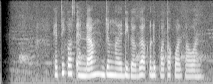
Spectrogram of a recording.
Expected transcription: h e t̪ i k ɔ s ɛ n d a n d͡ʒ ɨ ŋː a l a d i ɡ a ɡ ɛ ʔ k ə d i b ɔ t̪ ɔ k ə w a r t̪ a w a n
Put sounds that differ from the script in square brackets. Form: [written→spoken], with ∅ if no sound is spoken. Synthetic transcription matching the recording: h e t̪ i k ɔ s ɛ n d a [n→ŋ] d͡ʒ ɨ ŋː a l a d i ɡ a ɡ [ɛ→a] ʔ k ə d i [b→p] ɔ t̪ ɔ k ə w a r t̪ a w a n

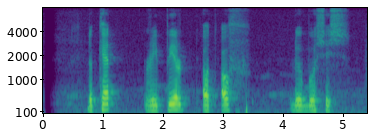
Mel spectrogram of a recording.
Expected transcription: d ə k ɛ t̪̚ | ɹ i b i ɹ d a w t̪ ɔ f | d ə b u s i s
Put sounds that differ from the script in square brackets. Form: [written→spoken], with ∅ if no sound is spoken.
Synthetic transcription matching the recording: d ə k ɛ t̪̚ | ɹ i [b→p] i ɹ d a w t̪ ɔ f | d ə b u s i s

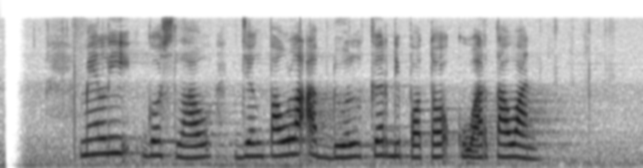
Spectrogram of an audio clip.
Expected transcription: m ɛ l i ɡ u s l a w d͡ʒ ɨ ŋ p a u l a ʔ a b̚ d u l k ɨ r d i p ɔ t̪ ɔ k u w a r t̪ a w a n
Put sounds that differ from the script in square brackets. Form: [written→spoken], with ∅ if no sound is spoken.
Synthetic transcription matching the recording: m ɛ l i ɡ [u→ɔ] s l a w d͡ʒ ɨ ŋ p a u l a ʔ a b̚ d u l k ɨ r d i p ɔ t̪ ɔ k u w a r t̪ a w a n

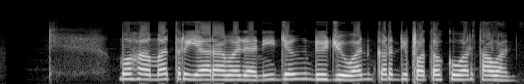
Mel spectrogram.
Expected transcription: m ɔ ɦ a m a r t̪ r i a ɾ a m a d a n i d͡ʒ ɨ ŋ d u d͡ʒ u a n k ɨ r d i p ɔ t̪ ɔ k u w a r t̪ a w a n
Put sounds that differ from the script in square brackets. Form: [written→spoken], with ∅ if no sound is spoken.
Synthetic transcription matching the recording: m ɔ ɦ a m a [r→∅] t̪ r i a ɾ a m a d a n i d͡ʒ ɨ ŋ d u d͡ʒ u a n k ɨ r d i p ɔ t̪ ɔ k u w a r t̪ a w a n

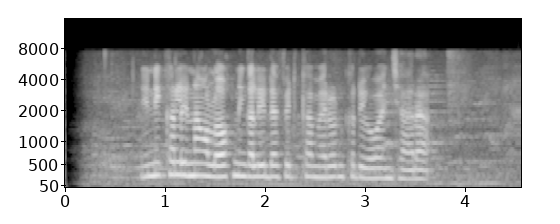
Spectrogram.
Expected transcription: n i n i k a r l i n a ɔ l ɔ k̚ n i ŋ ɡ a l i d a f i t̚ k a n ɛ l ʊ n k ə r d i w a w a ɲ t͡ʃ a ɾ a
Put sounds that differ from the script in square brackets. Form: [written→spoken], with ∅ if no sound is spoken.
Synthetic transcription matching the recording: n i n i k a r l i n a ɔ l ɔ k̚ n i ŋ ɡ a l i d a f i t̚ k a [n→m] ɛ [l→ɾ] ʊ n k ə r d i w a w a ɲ t͡ʃ a ɾ a

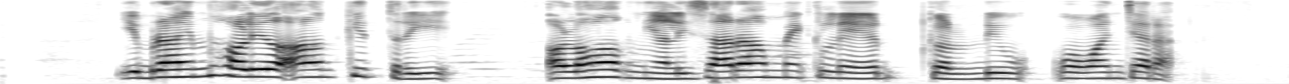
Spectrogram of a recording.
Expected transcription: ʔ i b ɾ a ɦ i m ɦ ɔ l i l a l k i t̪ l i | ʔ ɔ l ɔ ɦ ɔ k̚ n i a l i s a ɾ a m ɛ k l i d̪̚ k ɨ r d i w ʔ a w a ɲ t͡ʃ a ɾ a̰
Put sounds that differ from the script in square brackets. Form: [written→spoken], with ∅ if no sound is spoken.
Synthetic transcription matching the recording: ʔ i b ɾ a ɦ i m ɦ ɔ l i l a l k i t̪ [l→ɾ] i | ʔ ɔ l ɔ ɦ ɔ k̚ n i a l i s a ɾ a m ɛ k l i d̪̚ k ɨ r d i w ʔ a w a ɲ t͡ʃ a ɾ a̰

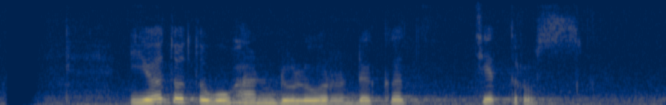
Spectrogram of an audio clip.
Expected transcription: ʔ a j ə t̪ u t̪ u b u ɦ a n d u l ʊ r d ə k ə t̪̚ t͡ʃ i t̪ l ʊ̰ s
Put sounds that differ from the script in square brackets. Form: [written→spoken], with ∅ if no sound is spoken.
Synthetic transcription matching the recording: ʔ [a→i] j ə t̪ u t̪ u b u ɦ a n d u l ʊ r d ə k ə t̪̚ t͡ʃ i t̪ [l→ɾ] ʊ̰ s

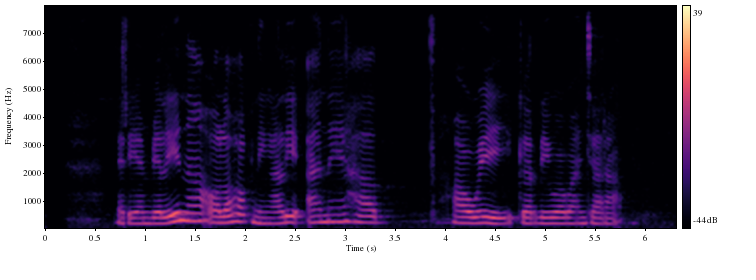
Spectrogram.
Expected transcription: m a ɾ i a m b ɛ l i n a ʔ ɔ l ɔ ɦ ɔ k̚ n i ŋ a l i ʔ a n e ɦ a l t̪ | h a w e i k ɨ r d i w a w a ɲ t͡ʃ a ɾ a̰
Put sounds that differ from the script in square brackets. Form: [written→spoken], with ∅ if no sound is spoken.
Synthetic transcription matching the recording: m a ɾ i a m b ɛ l i n a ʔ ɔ l ɔ ɦ ɔ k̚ n i ŋ a l i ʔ a n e ɦ a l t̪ | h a w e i k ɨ r d i w a w a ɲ t͡ʃ a ɾ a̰

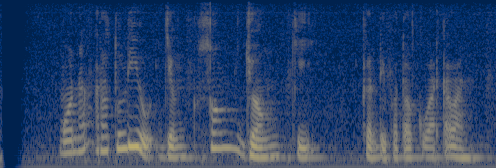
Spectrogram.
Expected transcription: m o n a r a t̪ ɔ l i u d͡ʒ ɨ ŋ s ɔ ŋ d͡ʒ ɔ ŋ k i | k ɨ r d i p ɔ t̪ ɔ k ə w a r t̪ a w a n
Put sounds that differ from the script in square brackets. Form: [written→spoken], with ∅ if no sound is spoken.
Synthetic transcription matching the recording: m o n a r a t̪ [ɔ→u] l i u d͡ʒ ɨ ŋ s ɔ ŋ d͡ʒ ɔ ŋ k i | k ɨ r d i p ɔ t̪ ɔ k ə w a r t̪ a w a n

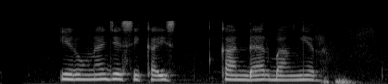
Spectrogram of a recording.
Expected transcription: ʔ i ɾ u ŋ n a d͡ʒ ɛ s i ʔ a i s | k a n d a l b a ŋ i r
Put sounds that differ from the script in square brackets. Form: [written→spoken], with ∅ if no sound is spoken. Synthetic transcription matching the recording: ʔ i ɾ u ŋ n a d͡ʒ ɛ s i [ʔ→k] a i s | k a n d a [l→r] b a ŋ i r

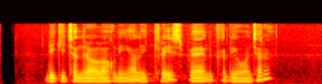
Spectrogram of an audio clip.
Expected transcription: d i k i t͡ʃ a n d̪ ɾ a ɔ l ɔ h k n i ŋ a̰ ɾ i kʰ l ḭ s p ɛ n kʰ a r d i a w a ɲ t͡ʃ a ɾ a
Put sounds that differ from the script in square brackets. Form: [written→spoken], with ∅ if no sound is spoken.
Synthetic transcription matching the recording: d i k i t͡ʃ a n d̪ ɾ a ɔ l ɔ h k n i ŋ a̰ [ɾ→l] i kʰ [l→ɾ] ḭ s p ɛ n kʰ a r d i a w a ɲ t͡ʃ a ɾ a

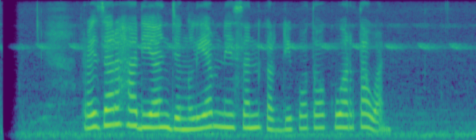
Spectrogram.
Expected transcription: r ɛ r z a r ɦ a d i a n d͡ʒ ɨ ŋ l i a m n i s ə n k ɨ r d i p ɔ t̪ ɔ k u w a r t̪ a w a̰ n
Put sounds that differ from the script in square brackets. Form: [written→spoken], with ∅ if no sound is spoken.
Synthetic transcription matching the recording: r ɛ [r→∅] z a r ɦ a d i a n d͡ʒ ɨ ŋ l i a m n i s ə n k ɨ r d i p ɔ t̪ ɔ k u w a r t̪ a w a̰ n

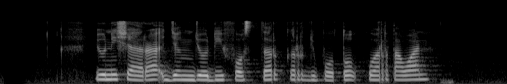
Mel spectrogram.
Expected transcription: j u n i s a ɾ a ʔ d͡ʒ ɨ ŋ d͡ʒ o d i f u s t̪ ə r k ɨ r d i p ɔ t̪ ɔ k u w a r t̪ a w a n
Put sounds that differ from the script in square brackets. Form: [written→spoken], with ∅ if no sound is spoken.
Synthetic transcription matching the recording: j u n i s a ɾ a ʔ d͡ʒ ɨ ŋ d͡ʒ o d i f [u→ɔ] s t̪ ə r k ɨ r d i p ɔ t̪ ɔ k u w a r t̪ a w a n

